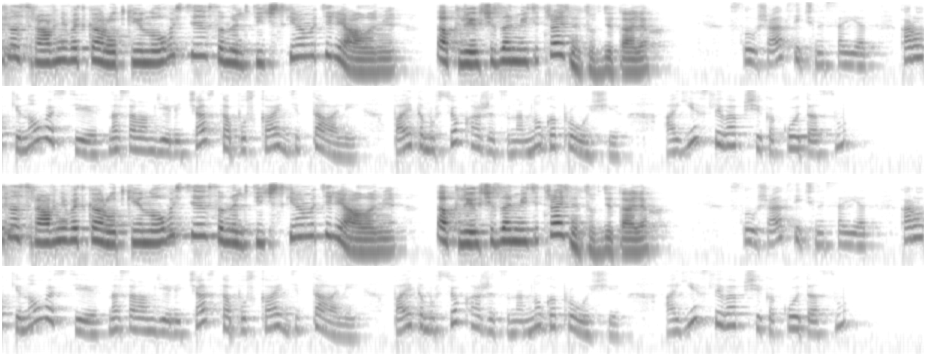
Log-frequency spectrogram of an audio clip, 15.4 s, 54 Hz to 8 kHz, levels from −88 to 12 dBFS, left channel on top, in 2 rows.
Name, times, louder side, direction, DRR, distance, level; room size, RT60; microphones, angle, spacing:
voice 1, 0.0-3.3 3.6-5.4, right 2 dB, 10° right, 6 dB, 0.7 m, -33 dB
voice 2, 6.2-14.7, left 1 dB, 15° left, 9 dB, 1.2 m, -47 dB
13.0 x 8.2 x 8.3 m, 0.41 s
head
